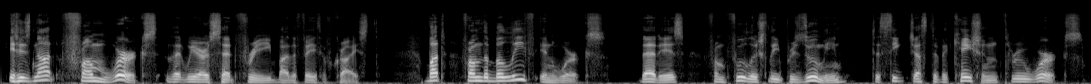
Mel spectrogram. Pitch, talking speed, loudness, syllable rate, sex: 120 Hz, 170 wpm, -20 LUFS, 4.4 syllables/s, male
